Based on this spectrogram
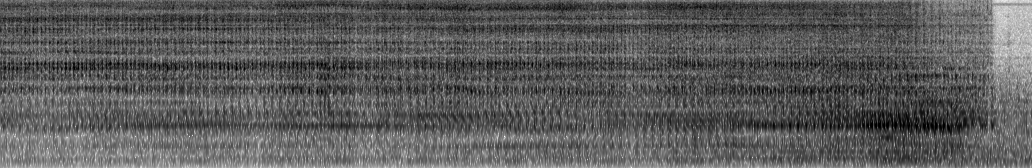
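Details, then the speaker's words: Woodturning lathe, poplar block being hollowed into a bowl with a sharp gouge using a push cut riding the bevel; steady, even hiss of shearing wood with no chatter or catches, a clean smooth cut without tearing. "which tells you that I've got a good smooth tug and I've got no tear which means my tool is sharp"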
